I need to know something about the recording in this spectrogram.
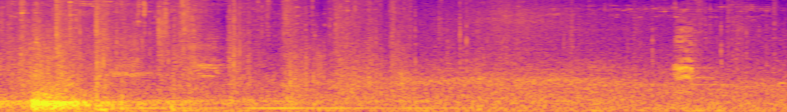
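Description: Heavy footsteps crunch on snow.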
